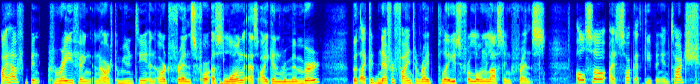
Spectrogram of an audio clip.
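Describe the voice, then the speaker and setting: Someone with a non-native accent speaks with ordinary pitch variation in a dry, close sound with no echo. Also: woman, medium pitch for a woman, moderate pace. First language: not English. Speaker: amateur artist and new YouTuber. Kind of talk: casual vlog monologue. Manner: halting, frequent fillers.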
